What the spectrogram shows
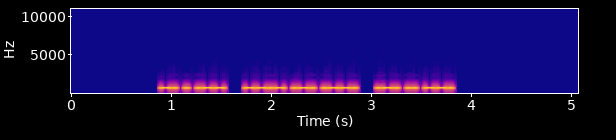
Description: Morse code, heard as a keyed tone, about 40 wpm, 700 Hz. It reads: NEW QRP RIG
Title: Common QSO Phrases 40wpm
